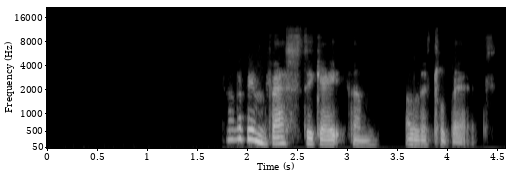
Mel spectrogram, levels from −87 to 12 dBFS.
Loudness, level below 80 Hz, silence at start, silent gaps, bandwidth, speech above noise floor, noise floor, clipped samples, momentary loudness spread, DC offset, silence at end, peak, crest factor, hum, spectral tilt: -24 LUFS; -72 dBFS; 1.8 s; none; 11.5 kHz; 65 dB; -88 dBFS; under 0.1%; 13 LU; under 0.1%; 0.35 s; -6 dBFS; 20 dB; none; -6 dB/octave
